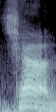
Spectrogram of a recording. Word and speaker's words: Chan: philosophical point of view but then um the chan is how it's pronounced with the same letter sun in korea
